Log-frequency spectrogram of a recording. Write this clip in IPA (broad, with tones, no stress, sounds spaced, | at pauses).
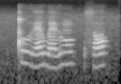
ǃ o˥ ɣ æ˩˥ w æ˩ ɣ õ˥ | s ɒ˩˥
